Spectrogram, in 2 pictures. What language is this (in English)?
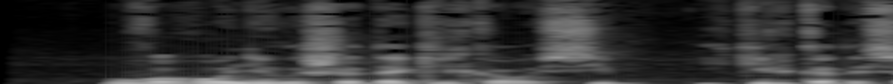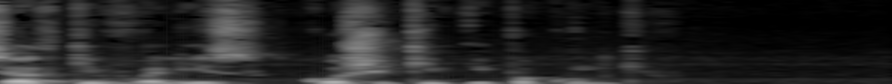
Ukrainian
